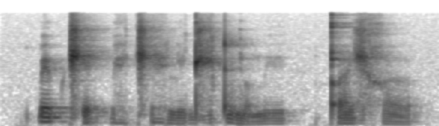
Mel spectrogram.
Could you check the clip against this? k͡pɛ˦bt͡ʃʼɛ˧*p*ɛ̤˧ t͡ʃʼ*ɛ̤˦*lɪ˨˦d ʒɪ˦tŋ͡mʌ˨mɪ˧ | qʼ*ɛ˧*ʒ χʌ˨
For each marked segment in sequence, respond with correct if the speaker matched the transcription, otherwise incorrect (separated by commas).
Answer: incorrect, incorrect, incorrect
